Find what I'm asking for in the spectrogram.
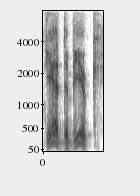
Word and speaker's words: Dubuque: Dubuque? – Dubuque.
